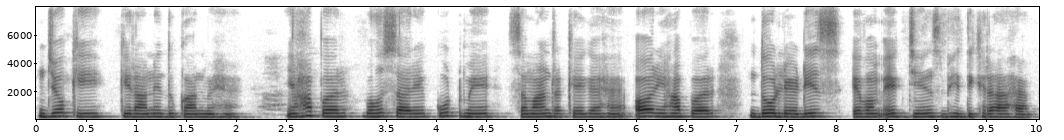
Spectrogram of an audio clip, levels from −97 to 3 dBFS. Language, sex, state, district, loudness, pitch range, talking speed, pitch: Hindi, female, Jharkhand, Palamu, -17 LUFS, 220-235 Hz, 165 wpm, 230 Hz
